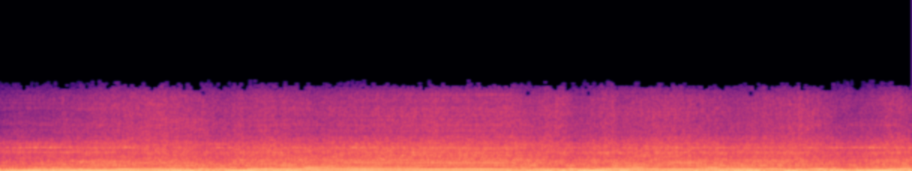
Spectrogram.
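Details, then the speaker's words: Honda Wave that would not start despite fuel, spark and compression, now started after gasoline was poured into the cylinder through the spark plug hole; revs rise and fall smoothly, firing evenly; normal running. "so Ayan mga boss ano umaandar na siya at madali na siyang paandarin"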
